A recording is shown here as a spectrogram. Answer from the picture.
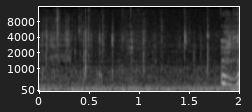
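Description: Plastic candy wrapper crinkling in the hands as a marshmallow Peep is bitten, a few scattered crackles over a low steady hum. A voice breaks in near the end.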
